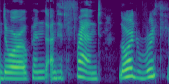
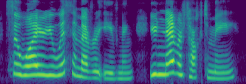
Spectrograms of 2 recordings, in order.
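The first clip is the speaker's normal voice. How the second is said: loud, high-pitched reproach; angry accusation; 4 semitones higher, 8 dB louder, faster than usual. A narrator's reading. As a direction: throw the blame at her loudly. Husband accuses wife in quarrel.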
